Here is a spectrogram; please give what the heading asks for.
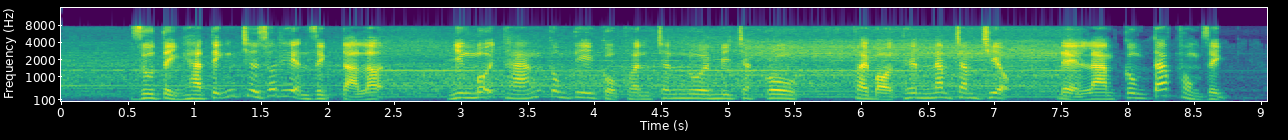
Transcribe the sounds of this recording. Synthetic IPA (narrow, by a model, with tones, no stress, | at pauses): zu˨˩t̪ï˧˩ŋ̟ɦaː˨˩t̪ï˧˥ŋ̟t͡ɕɨ˧əs̬wə˦˥t̚hḭ˧˨ənzï˨˩k̚t̪aː˧˩lə̰ː˧˨n | ɲɨ˧ŋmo̰˧˥jt̪ʰaː˨˦ŋkə˧wŋ͡mt̪i˧ku˧˩əfə˨˩nt͡ɕa˧nːu˧əjmi˧t͡ɕaː˧ko˧faː˧˩jɓɔ˧˩t̪ʰe˧mna˧mt͡ɕa˧mt͡ɕḭ˧˨əwɗe˧˩laː˨˩mkə˧wŋ͡mt̪aː˦˥k̚fa˨˩wŋ͡mzï˨˩k̟̚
